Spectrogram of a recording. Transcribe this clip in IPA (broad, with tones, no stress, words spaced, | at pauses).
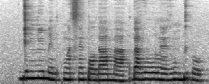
ɡe˦ŋ ɲĩ˦me˨n kʷã˧ sɛ̃˧k͡pɔ˨lɾaː˧ma˨ | ɗa˧voː˧lɛ̃˨ ɣũ˧ɡ͡bɨ˧po˨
